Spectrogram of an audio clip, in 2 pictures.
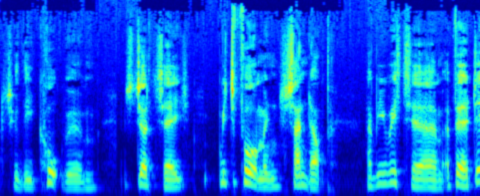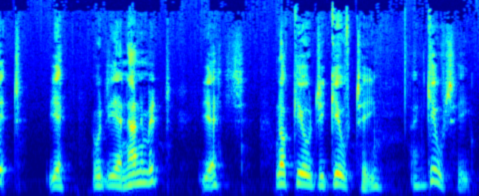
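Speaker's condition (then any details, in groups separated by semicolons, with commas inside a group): Profound deafness; born profoundly deaf, hearing parents, cochlear implant, learnt to speak rather than sign, lip-reads; learnt to speak through hard work in childhood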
